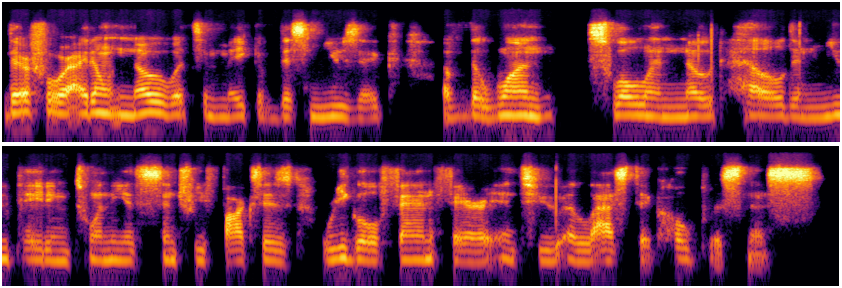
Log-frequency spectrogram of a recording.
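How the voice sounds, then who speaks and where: A man's voice: on the low side, completely flat delivery, a little slow, creaky, no echo, highs cut off. A man from South Carolina reading his own literary essay aloud as a poet on an online call. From South Carolina, United States.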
